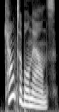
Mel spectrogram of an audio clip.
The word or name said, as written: countable nouns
